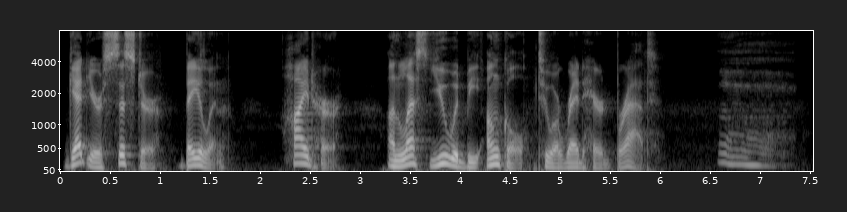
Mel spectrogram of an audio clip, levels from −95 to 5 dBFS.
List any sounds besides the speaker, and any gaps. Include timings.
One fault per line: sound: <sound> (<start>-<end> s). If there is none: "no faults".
sound: sigh (6.6-7.4 s)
